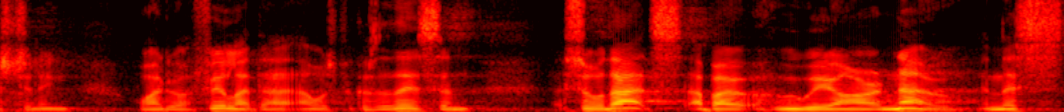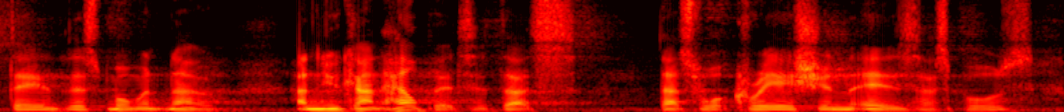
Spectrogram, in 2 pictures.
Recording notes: The conversation was recorded on Oct 18, 2016 in front of a live audience at New York's 92nd Street Y.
